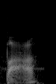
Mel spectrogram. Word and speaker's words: Bey: would be miles Bey yeah ba my apologies there ba is the correct pronunciation second and a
